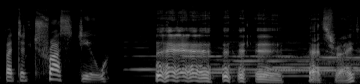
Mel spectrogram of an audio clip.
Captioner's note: laughing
